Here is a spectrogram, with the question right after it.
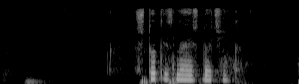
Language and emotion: Russian, neutral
